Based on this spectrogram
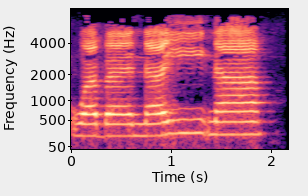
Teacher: یہاں نئی کہتے ہوئے آپ کا غنہ نہیں جانا چاہیے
